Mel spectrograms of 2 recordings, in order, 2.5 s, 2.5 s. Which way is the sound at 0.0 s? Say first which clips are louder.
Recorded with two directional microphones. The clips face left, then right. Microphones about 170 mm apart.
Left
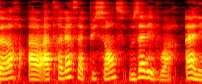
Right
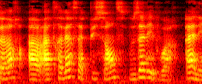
Left 4 dB; 35° left (ahead or behind).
